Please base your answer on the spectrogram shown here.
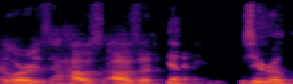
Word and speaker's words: Xero: Yeah, Xero. Oh, that's spelled with an X, but it said Xero Shoes.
